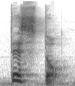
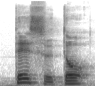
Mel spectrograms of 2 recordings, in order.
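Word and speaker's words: テスト: Testo. Tesuto. So here we can devocalize the su in the middle and it makes testo. Testo.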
